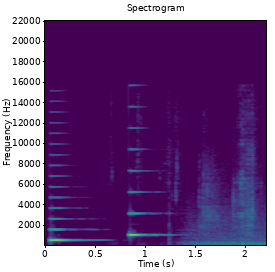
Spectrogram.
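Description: Two short electronic beeps just under a second apart, the second higher-pitched, each fading quickly: a transition sound effect accompanying an on-screen number graphic. Faint room noise follows.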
